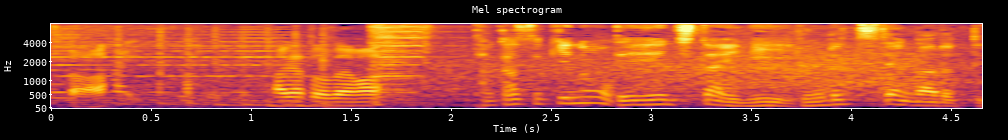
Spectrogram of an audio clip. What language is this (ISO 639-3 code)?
jpn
